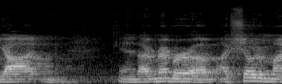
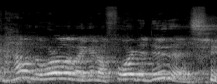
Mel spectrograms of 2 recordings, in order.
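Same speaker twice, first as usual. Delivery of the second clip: higher, louder words broken by laughter; amused panic, laughing, higher and louder; laughing disbelief; 9 semitones higher, 6 dB louder than usual. Real, not acted. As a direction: laugh out the panic at winning the deal. Laughing disbelief at big deal.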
